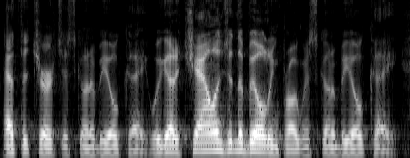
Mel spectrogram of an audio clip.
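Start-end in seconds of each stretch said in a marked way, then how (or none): 0.6-1.5 calm reassurance. Retold or imitated. Pastor voicing his friend's calm refrain, softly reassuring. 3.1-4.0 calm reassurance. Retold or imitated. Pastor voicing his friend's calm refrain, softly reassuring.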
